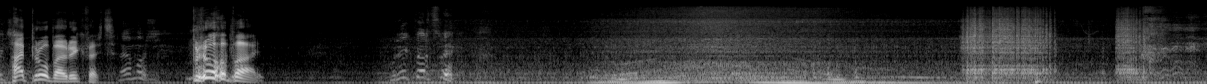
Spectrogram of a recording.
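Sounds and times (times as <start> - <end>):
car engine revving: 3.7 - 11.8.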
